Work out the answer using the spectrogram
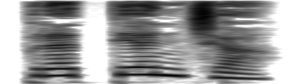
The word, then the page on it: ಪ್ರತ್ಯಂಚ: pratyanca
